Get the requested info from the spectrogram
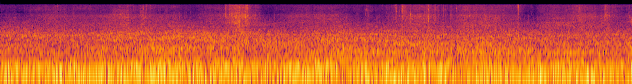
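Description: Wind on the microphone: a steady low rumble with an even hiss, no distinct strokes.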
